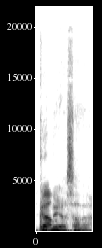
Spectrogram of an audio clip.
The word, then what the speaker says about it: carne asada: my God, he said carne asada. Yeah. And talk about food when you do it. Roll your R's, please.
